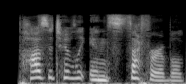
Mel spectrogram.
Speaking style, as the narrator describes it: cried Mrs

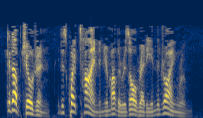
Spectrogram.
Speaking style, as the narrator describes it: he exclaimed in his strong German accent

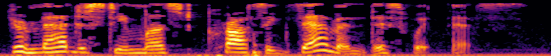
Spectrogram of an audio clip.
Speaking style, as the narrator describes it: the white rabbit, who said, in a low voice

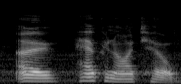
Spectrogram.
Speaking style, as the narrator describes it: said Josephine crossly

